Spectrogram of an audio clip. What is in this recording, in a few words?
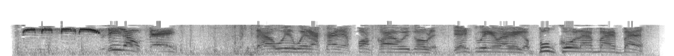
jiberish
